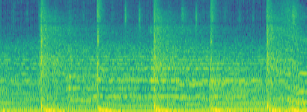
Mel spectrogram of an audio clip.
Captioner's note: gentle vocalization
